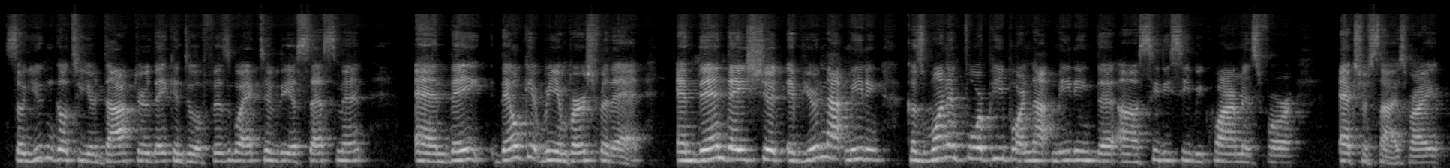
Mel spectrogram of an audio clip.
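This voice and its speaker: Brief: woman guest, fitness pro, rambling with many restarts, middle pitch, echoey room. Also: normal speed. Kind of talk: live-stream conversation.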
